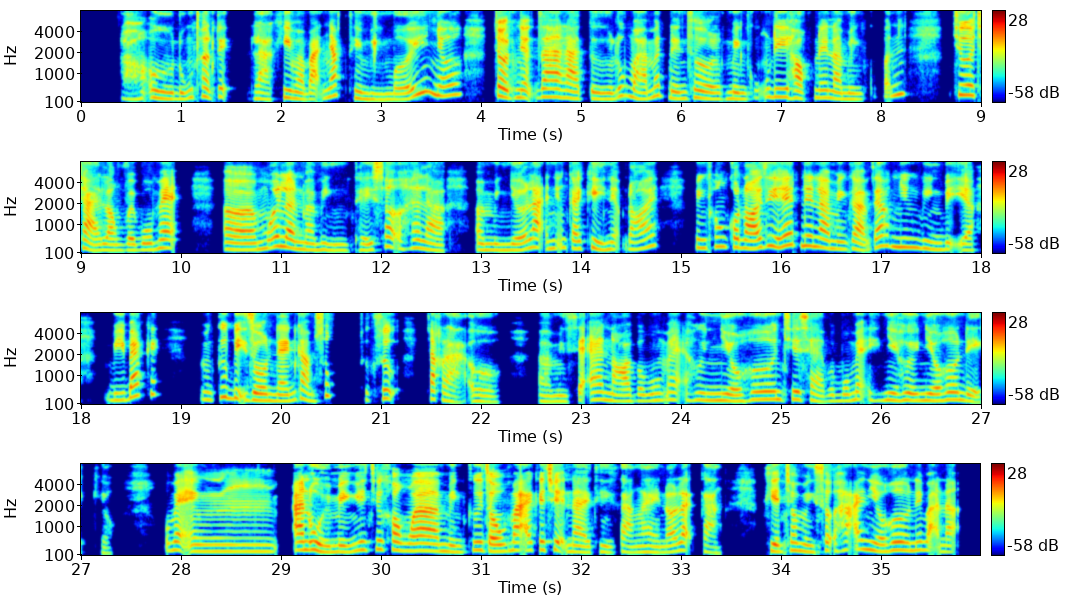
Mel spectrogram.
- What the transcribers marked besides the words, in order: tapping; other background noise
- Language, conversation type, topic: Vietnamese, advice, Vì sao những kỷ niệm chung cứ ám ảnh bạn mỗi ngày?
